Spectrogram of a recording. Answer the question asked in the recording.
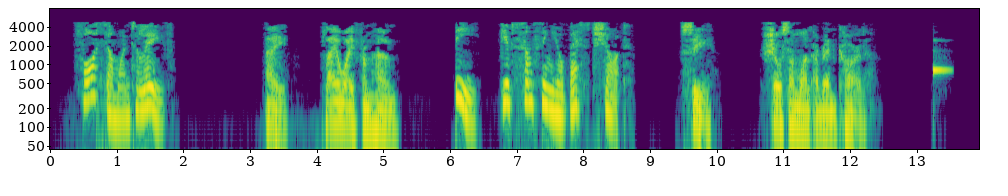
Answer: The answer is C. Show someone a red card.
